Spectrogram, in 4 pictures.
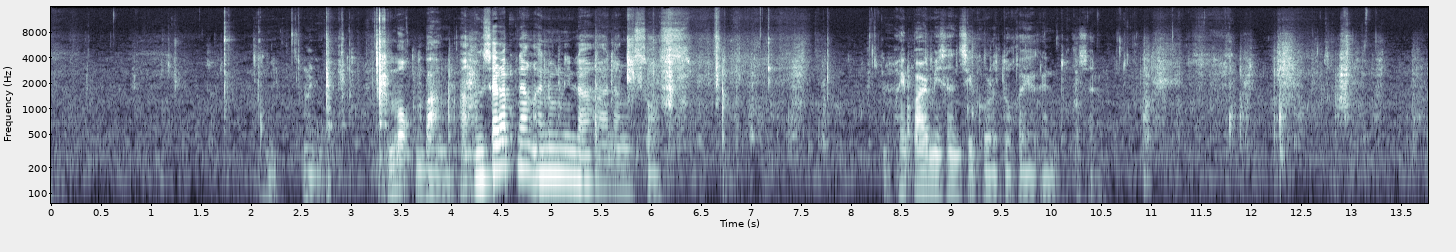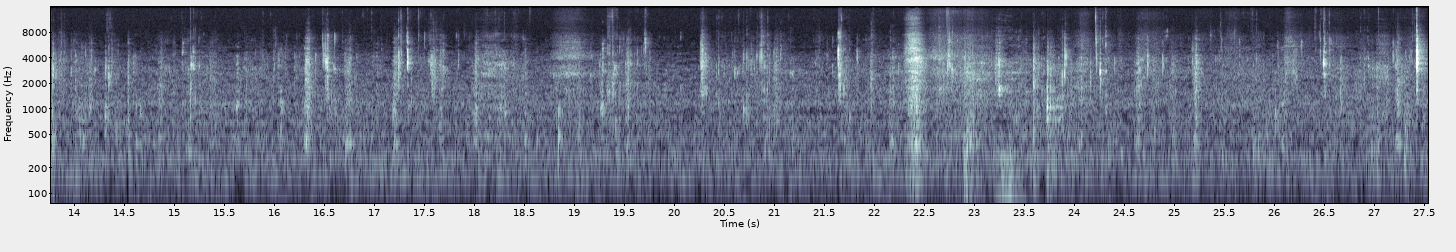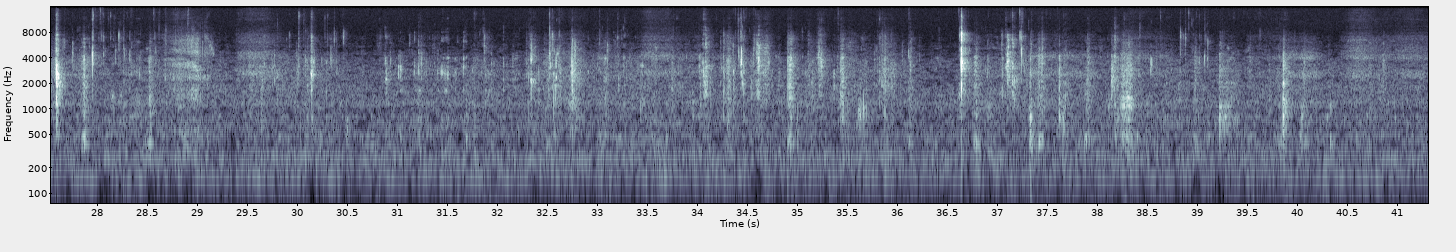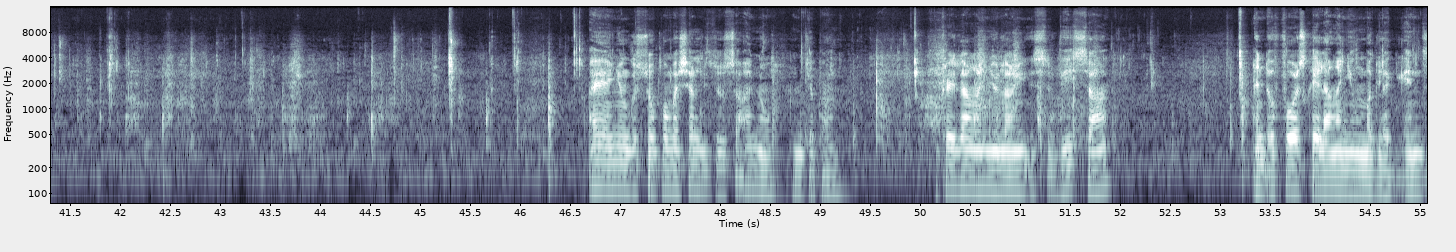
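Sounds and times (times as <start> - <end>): steady low hum: 0.0 - 55.0
slurping noodles and chewing: 10.7 - 46.7.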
